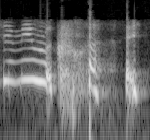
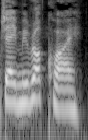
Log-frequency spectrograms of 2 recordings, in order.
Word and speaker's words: Jamiroquai: How do you say Jamiroquai? Well, like you just said it then, and not Jamie Rockwai.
